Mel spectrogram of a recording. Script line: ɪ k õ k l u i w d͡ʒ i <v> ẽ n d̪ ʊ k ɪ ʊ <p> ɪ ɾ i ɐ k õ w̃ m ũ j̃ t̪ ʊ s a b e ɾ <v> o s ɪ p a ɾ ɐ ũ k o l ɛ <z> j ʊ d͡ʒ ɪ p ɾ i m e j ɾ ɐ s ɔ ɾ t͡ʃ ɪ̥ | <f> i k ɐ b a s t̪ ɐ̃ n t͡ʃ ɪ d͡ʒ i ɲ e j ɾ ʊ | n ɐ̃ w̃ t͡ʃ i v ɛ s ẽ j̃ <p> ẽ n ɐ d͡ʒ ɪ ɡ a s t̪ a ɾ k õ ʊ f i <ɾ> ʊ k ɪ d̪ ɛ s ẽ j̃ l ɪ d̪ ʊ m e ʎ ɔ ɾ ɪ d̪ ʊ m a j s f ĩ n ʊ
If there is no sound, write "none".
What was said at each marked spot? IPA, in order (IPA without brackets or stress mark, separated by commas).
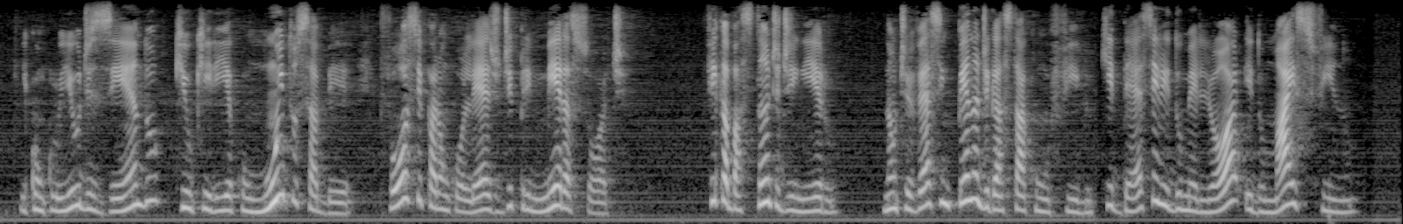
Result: z, k, f, ʒ, f, p, ʎ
